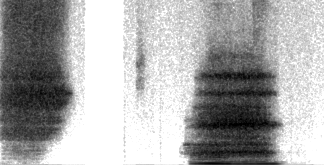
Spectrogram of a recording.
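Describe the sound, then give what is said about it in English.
A deep breath in and out during a guided breathing exercise: a soft, airy inhale, then a quiet pause, then a longer, louder voiced sighing exhale with a low humming tone. “So take a deep breath in.”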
